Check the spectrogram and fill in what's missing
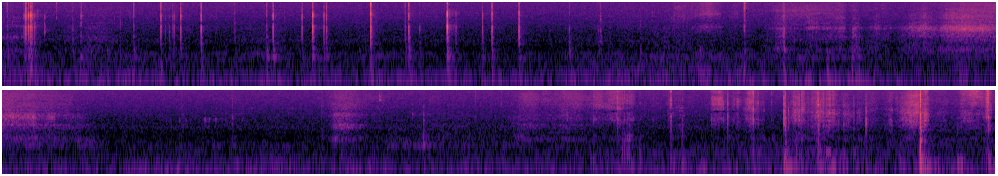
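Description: Long red nails tap and scratch on and around a stack of thick laminated cardboard flash cards with a pink "Numbers" cover, resting on a table. Quiet, sharp clicks are scattered across the clip, with soft scraping in between over a low background hum.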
